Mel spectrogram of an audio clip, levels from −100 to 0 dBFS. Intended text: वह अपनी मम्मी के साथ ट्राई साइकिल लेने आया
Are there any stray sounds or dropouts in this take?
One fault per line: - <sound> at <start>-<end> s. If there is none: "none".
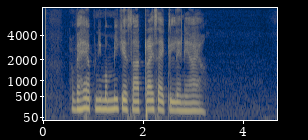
none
